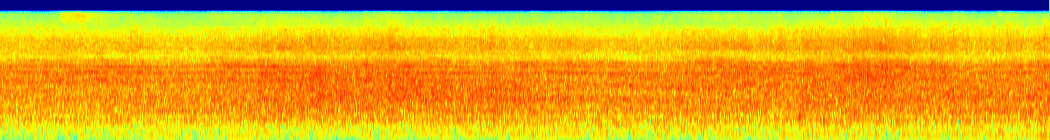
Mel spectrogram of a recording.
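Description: Steady rolling noise of a freight train of tank cars passing close by, steel wheels running on the rails, even and loud with no distinct clicks.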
